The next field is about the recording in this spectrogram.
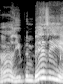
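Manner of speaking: mocking, over-the-top, slow, high taunting drawl. Retelling how Higgs taunts Sam: imitating Higgs taunting. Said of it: "taunting Sam".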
